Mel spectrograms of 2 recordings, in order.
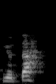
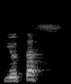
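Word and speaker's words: युतस्: Okay, you are telling it as Yutah Sahasraihi. Yutas. You can tell a Sakara. Yutas Sahasraihi.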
